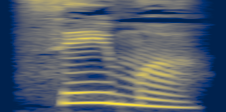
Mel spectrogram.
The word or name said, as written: ಸೇಮ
